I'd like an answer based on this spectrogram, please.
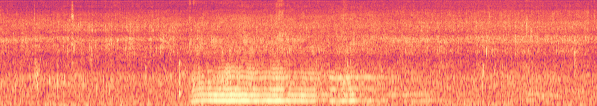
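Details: Busy bees at work in a lotus flower, having to slalom among the stamens. A louder, droning buzz swells after the first second and a half, holds for about two seconds, then fades back to a faint hum over steady background hiss.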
